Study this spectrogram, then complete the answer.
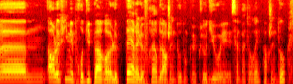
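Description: Speaking at a high pitch with very wide pitch swings, a man goes at a fairly slow pace with hardly any pauses. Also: big swings in loudness, quiet background. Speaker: podcast host reviewing films. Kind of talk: solo podcast monologue. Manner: halting, many filler words.

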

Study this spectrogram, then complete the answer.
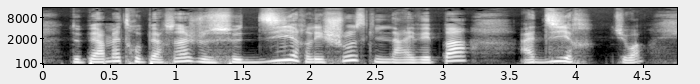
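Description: A woman speaks at a fairly quick pace with lively intonation, the sound dry and close with no echo. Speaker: podcast co-host. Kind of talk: casual chat. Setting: studio with portable recorder.

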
